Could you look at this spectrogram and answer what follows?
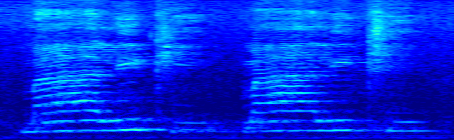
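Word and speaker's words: مالك: benar-benar Hai selanjutnya Malikiyaumiddin jadi disini perhatikan Maliki itu mungkin karena agak terburu-buru dalam membaca surat al-fatihah jadi kasrah Kav tidak terdengar jelas jadi kedengarannya seperti sukun Nah jadi disana lebih ditekankan lagi untuk kaos kakinya di perjelas Maliki Maliki Malikiyaumiddin ya seperti itu Iya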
